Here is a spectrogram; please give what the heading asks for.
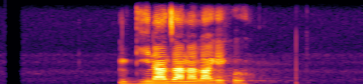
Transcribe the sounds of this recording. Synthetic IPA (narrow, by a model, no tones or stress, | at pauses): ɡinad͡zanʌlaɡeko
